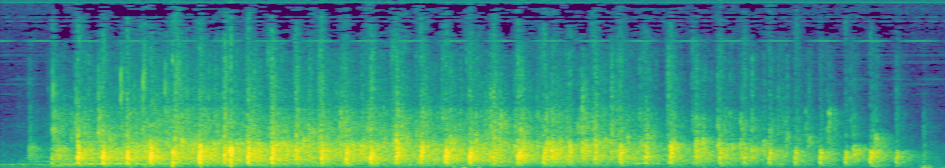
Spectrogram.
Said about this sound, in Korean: 오늘은 특별히 전국 주일학교 연합회에서 주는 모범 어린이가 저희 교회에서 선정이 되었습니다. 호명하면은 큰 박수로 축하해 주시면 고맙겠습니다.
